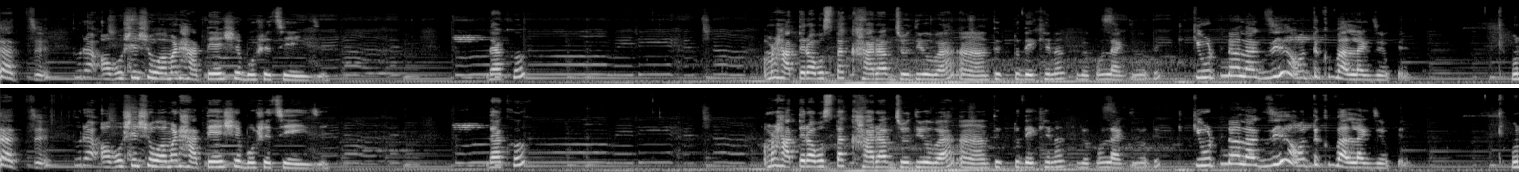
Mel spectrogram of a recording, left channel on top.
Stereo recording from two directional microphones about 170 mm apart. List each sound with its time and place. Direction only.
0.0 s speech: 20° left (ahead or behind); by 3.3 s 5° left (ahead or behind)
4.9 s speech: 5° left (ahead or behind)
7.6 s speech: 5° left (ahead or behind)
